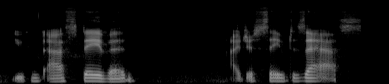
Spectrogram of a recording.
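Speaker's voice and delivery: very quiet, hushed, said close under the breath. Playing a halfling character, leaning in to speak, very quiet. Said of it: "very quietly be like".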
